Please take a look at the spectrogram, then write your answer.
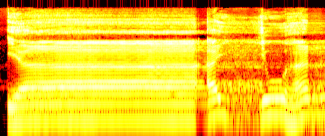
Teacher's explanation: ayyu masuk pada huruf ya yang bertasdid, hanya masuk tanpa ditahan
